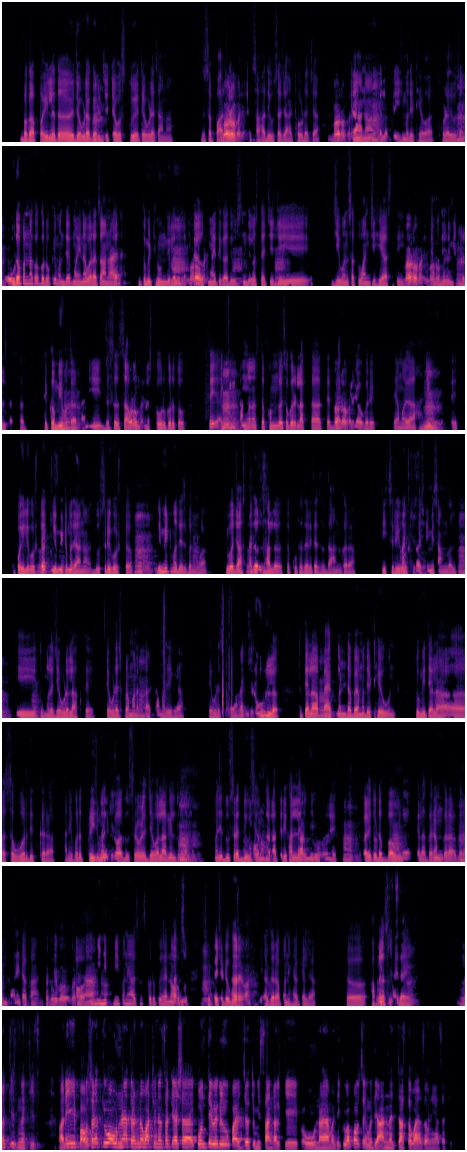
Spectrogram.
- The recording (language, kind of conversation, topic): Marathi, podcast, अन्न वाया जाणं टाळण्यासाठी तुम्ही कोणते उपाय करता?
- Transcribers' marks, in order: tapping; other background noise; distorted speech; in English: "बॅक्टेरिया"; static; "सांगेल" said as "सांगल"; mechanical hum; background speech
